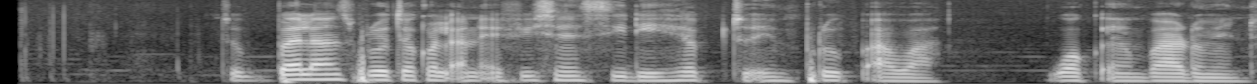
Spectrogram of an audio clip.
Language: Nigerian Pidgin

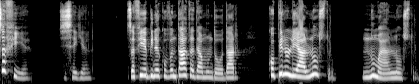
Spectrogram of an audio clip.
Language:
Romanian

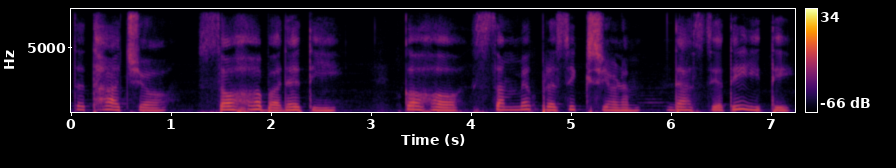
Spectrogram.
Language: Sanskrit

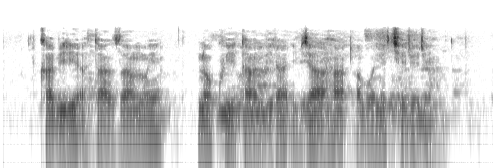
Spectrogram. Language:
Kinyarwanda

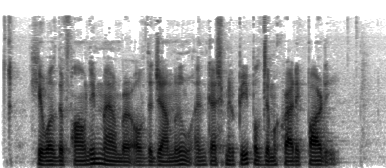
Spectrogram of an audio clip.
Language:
English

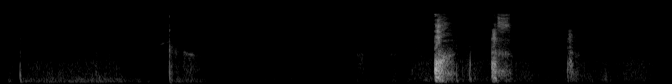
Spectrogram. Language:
Korean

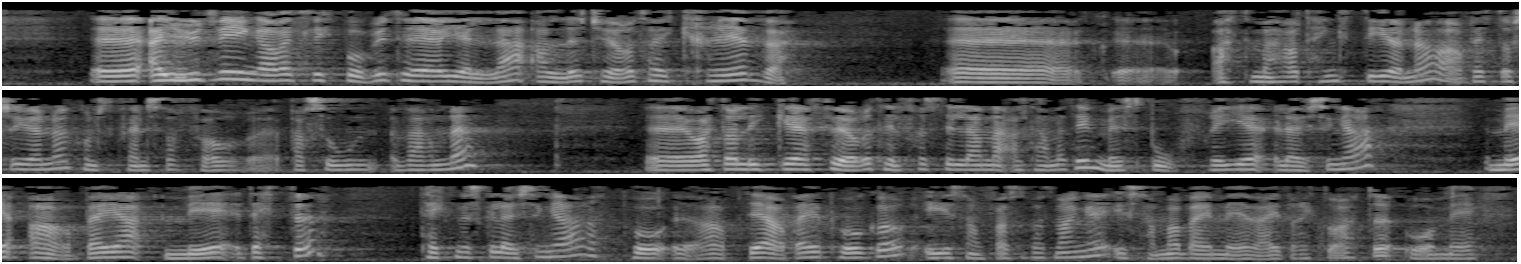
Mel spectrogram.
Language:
Norwegian Nynorsk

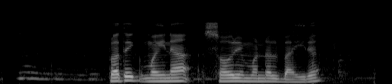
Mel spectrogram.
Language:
Nepali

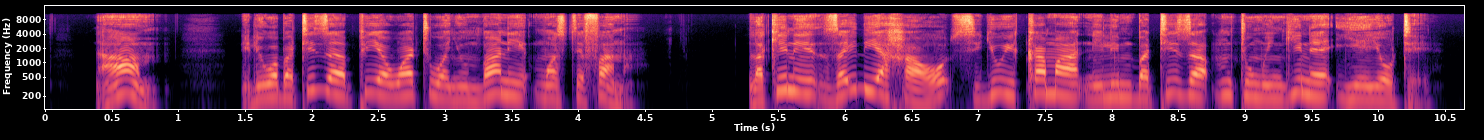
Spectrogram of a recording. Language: Swahili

